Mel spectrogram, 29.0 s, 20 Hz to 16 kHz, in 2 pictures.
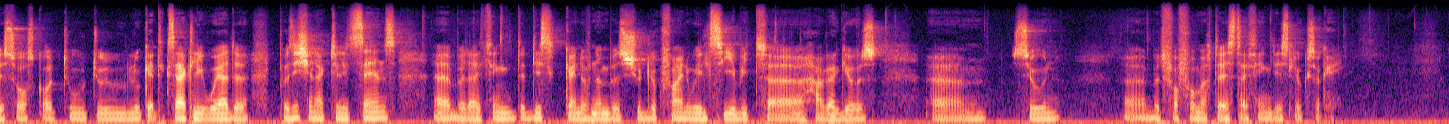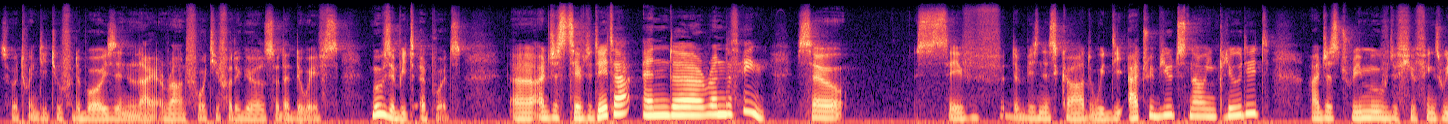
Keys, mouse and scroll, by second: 2.9 2, 3.9 ., 4.2 0, 4.7 4, 5.0 Return, 6.7 2, 7.7-10.1 typing, 10.3 Tab, 11.4 Left, 11.7 Down, 12.6 ., 13.4 0, 13.7 4, 14.2 click, 19.1 ctrl+s, 20.6 click, 22.6 click, 23.6 click, 24.0 ctrl+s, 27.6 click, 28.2 shift+click.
